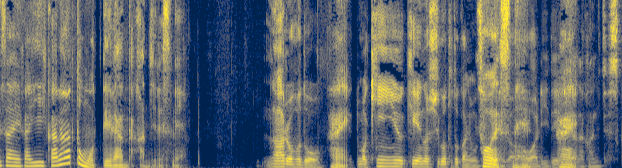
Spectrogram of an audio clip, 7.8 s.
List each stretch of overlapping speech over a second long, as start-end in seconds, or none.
5.9-7.3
